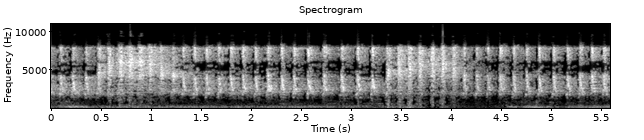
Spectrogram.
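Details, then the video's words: Steady chatter from a lovebird singing without pause, a recording for teaching other birds: quick, grating high pulses about four per second, with a brighter squeaky burst early on and faint low rumbling. "LOVERBIRD GACOR!!! INILAH HASIL TERAPI MASTERAN TERBAIK 2017"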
